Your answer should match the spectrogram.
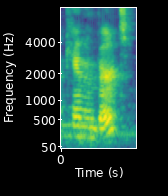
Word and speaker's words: Camembert: brought us forth a cam camembert, uh, camembert. How do you say it? Camembert. Camembert. Thank you.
